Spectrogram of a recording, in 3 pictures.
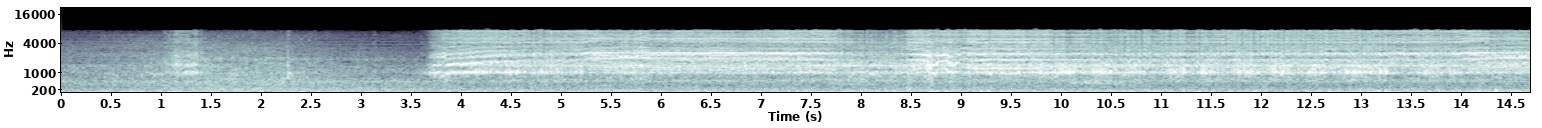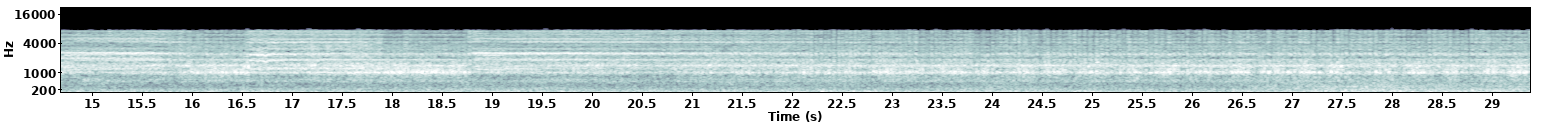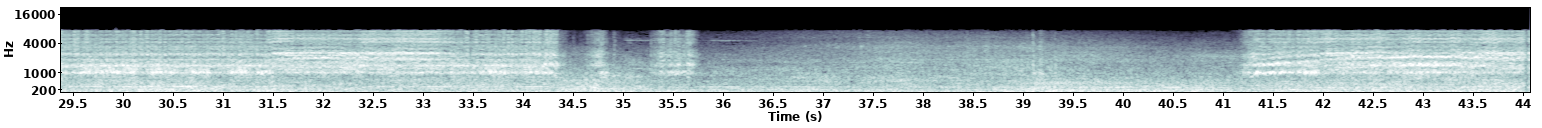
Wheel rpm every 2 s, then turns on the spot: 20, 30, 150, 160, 160, 160, 160, 160, 160, 160, 160, 160, 160, 160, 160, 160, 160, 40, 0, 0, 40, 160.
none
